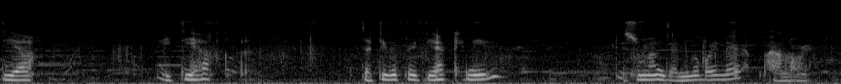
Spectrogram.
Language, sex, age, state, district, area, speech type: Assamese, female, 60+, Assam, Goalpara, rural, spontaneous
